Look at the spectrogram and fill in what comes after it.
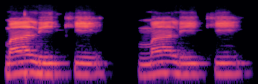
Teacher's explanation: Kemudian huruf lam itu mudahnya seperti huruf L aja ya. Maliki, ujung lidah kita nempel ke langit-langit yang atas agak depanan dikit.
